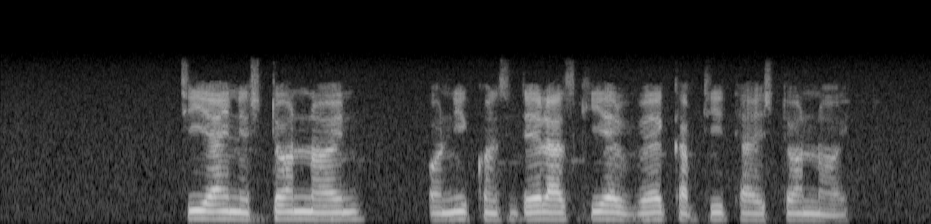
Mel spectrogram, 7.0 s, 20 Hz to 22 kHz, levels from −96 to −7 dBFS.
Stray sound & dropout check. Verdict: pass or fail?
pass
